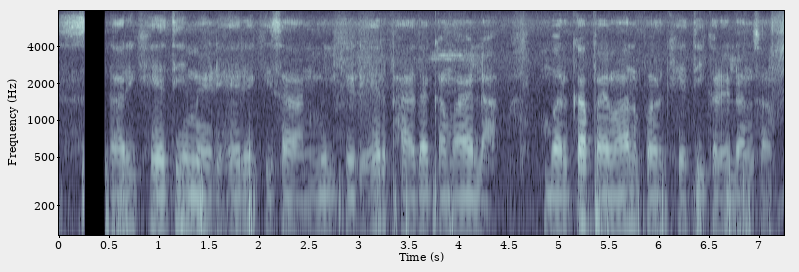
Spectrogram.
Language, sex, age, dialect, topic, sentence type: Bhojpuri, male, 18-24, Southern / Standard, agriculture, statement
